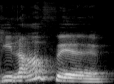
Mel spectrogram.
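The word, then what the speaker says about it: Giraffe: फे को ठीक है गी जो जी है उसको आपको पता है गे करके प्रोनाउंस करते हैं ठीक है तो क्या बनेगा दी गिरा फे गिराफ ठीक है आगे है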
